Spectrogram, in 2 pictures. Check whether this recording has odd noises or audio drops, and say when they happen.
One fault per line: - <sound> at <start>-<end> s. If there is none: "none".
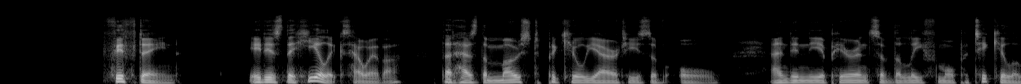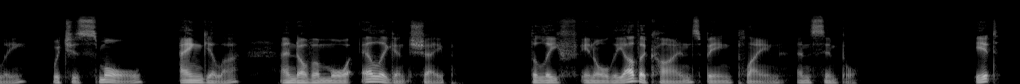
none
